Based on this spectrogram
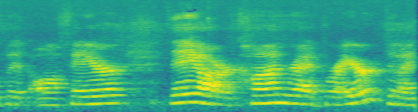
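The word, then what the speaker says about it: Konrad Breyer: They are Conrad Breyer, did I say it right, Conrad?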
